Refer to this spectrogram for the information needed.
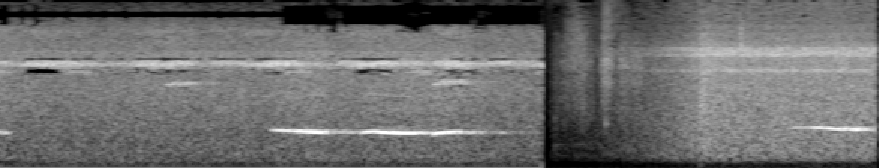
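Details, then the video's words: Zabele tinamou (Crypturellus zabele) song: a long, low, pure whistle that wavers slightly, then a second whistle begins near the end, over a steady high insect drone. "CANTO DA ZABELÊ"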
